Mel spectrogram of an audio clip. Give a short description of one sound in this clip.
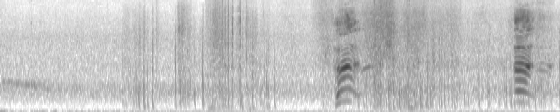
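Clothing rustles and shoes scrape against a metal box.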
